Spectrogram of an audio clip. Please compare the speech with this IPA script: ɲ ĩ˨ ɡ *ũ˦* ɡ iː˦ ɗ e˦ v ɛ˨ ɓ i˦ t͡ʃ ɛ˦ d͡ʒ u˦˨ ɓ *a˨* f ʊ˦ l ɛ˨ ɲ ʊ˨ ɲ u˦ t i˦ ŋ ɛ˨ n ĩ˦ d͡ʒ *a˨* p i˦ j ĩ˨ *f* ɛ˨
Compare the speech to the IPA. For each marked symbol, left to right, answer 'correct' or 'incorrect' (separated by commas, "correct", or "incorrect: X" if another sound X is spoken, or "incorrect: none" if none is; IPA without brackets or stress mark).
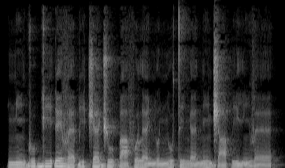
incorrect: u˦, correct, correct, incorrect: v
